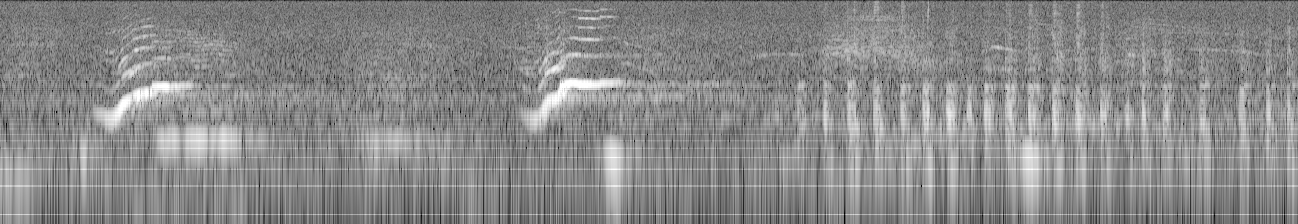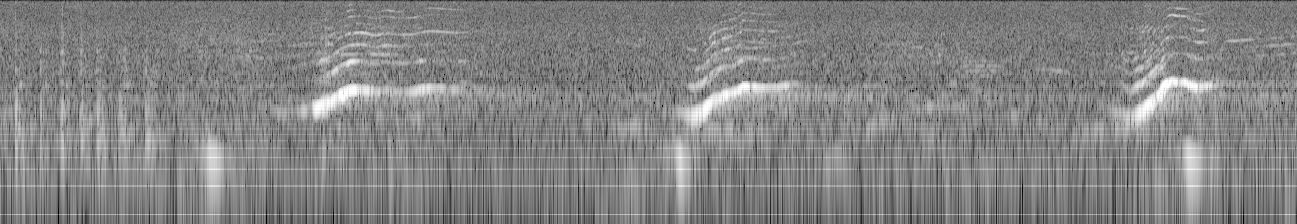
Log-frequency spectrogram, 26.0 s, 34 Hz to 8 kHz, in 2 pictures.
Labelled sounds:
1.0	2.1	humpback whale, 0.80 to 3.4 kHz
5.2	6.5	humpback whale, 0.80 to 6.4 kHz
7.5	8.6	humpback whale, 1.9 to 2.6 kHz
9.9	10.2	humpback whale, 2.3 to 2.6 kHz
15.9	17.7	humpback whale, 0.80 to 6.5 kHz
19.8	21.1	humpback whale, 0.80 to 5.9 kHz
22.6	23.7	humpback whale, 1.3 to 1.6 kHz
24.2	25.9	humpback whale, 0.80 to 6.7 kHz

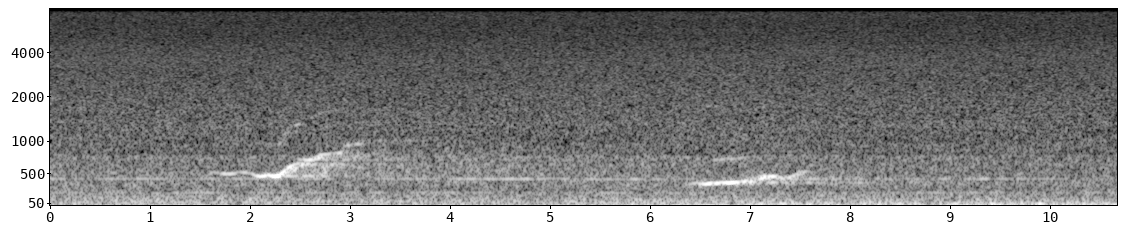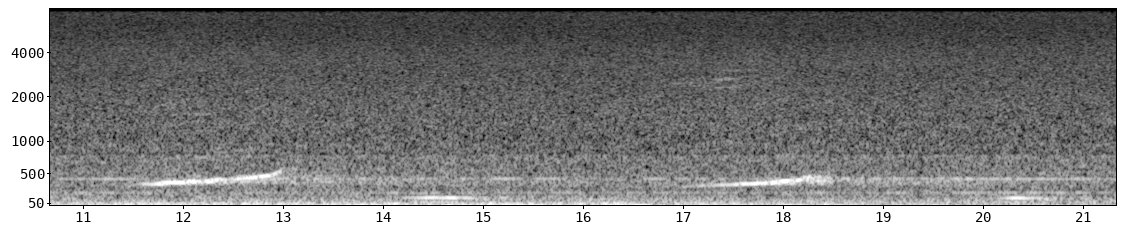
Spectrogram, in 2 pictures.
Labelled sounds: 2.6	3.2	humpback whale, 0.80 to 1.0 kHz

